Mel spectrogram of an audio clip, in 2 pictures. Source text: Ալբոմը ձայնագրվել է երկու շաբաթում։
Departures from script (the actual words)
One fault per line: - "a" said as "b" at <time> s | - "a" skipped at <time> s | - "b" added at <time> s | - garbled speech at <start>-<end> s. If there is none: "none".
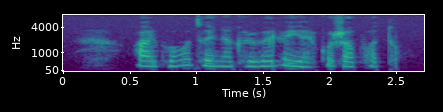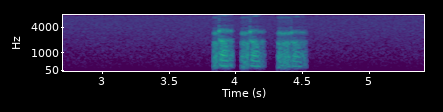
none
